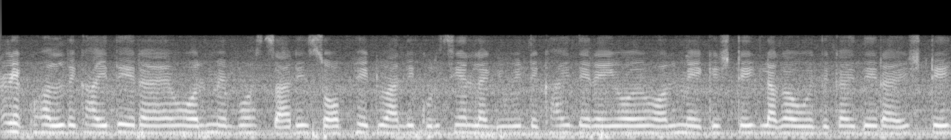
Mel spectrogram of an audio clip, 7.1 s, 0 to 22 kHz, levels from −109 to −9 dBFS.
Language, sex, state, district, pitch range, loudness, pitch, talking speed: Hindi, female, Uttar Pradesh, Etah, 200-215 Hz, -16 LUFS, 205 Hz, 250 wpm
